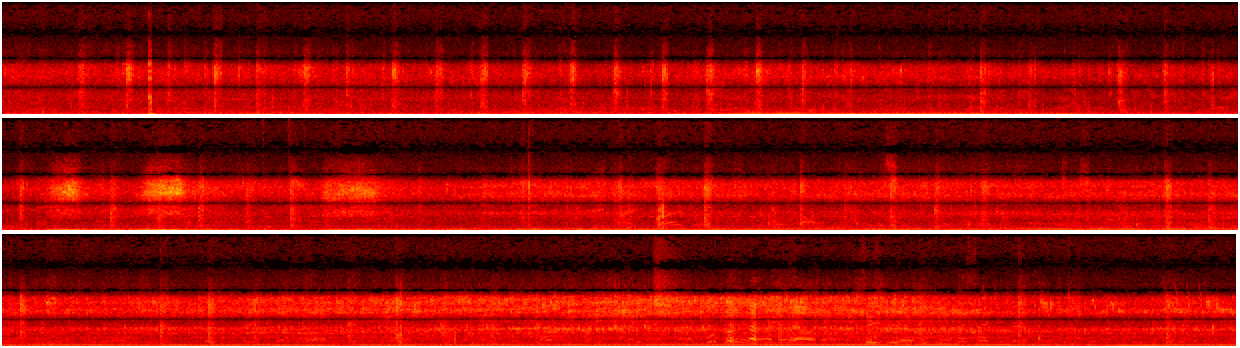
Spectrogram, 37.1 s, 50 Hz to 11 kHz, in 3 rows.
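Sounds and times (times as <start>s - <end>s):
vehicle engine revving: 0.0s - 37.0s.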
